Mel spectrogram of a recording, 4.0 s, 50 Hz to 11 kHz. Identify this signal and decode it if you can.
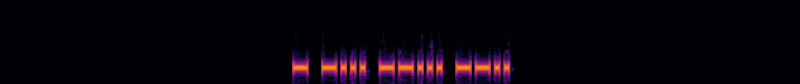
Morse code, heard as a keyed tone, about 46 wpm, 700 Hz. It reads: TB7Z
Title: DXCC-100 Call Signs - 4 Characters - 50wpm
